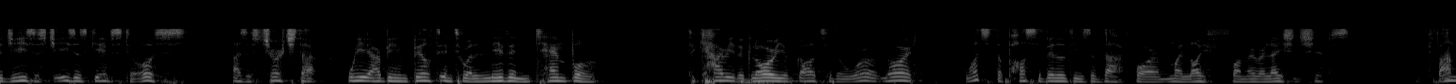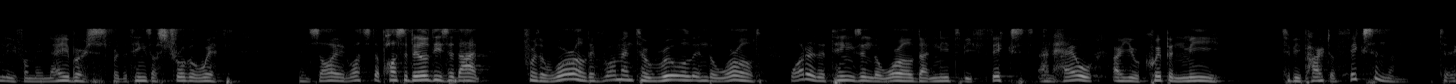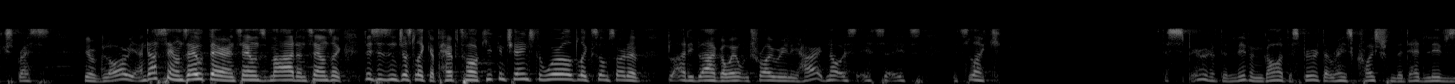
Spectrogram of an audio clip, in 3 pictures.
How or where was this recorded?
large echoing room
